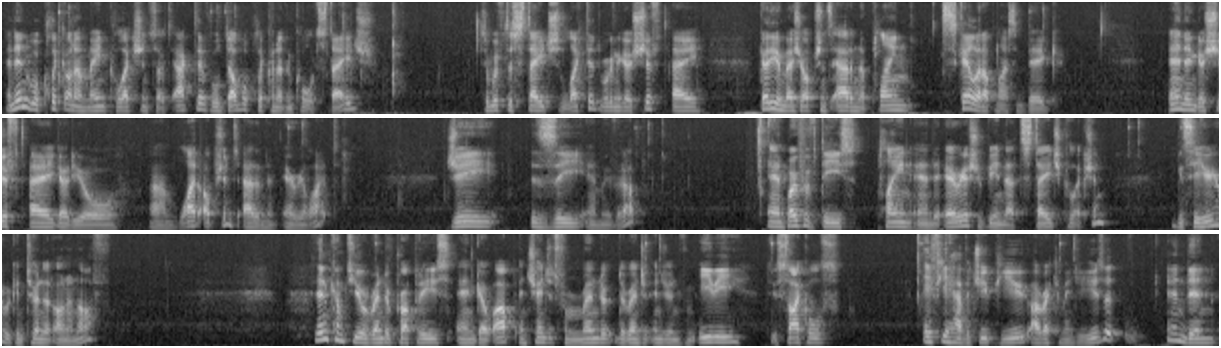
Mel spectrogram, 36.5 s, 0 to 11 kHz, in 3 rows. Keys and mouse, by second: 2.2-3.9 drag, 5.7-6.0 middle drag, 6.4 shift+a, 8.7-9.0 middle drag, 9.4 s, 12.0 shift+a, 15.5-16.0 middle drag, 16.5 g, 23.4 click, 28.0 click, 30.7-32.4 drag, 33.5-35.1 drag.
